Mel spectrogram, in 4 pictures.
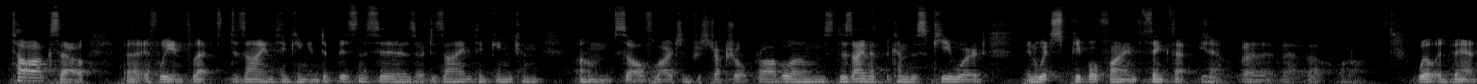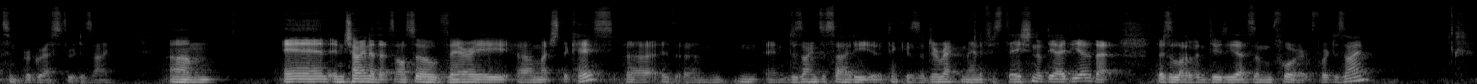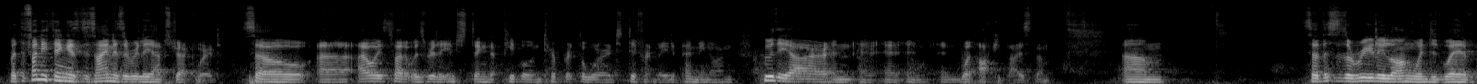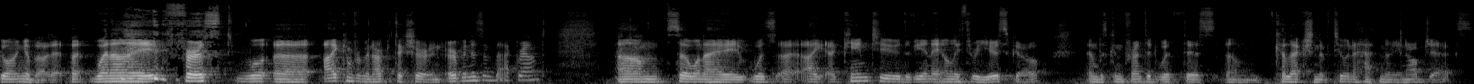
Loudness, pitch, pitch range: -31 LUFS, 115 Hz, 110-125 Hz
